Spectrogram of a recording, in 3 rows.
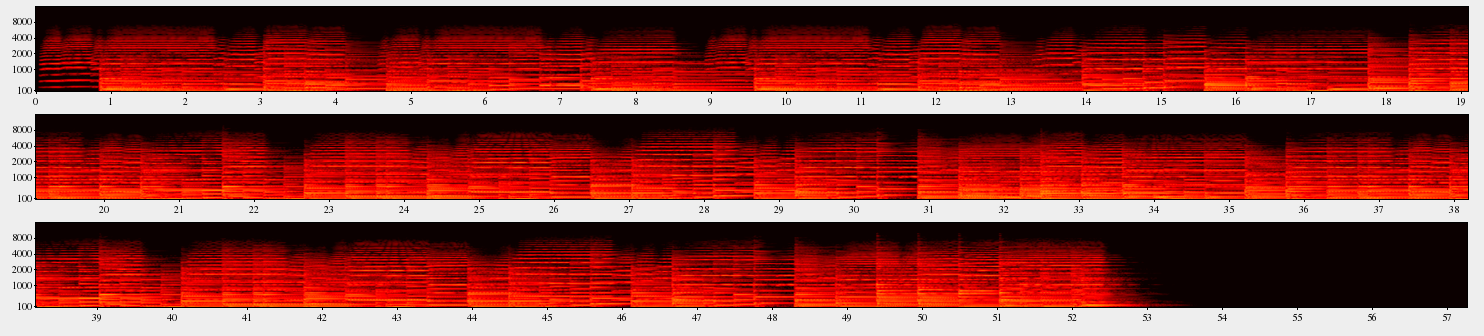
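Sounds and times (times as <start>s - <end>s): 
trumpet melody: 0.0s - 53.1s.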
